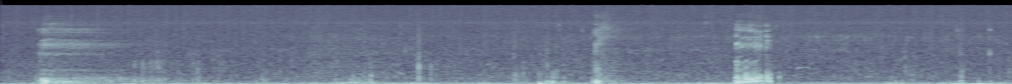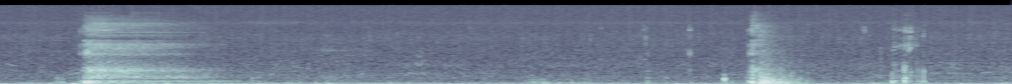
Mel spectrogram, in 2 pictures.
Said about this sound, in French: Voilà, bah là je vous fais entendre euh, la respiration d'un renne qui est juste à côté de moi. Et au loin, on entend eh bien, un traîneau qui est traîné par des rennes.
